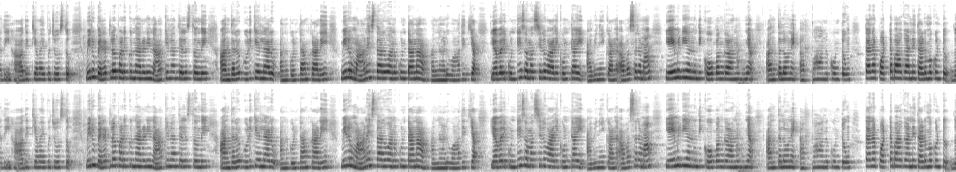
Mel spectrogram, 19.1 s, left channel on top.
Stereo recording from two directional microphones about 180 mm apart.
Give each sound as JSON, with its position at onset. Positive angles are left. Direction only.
{"t": 0.0, "sound": "speech", "side_deg": 15}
